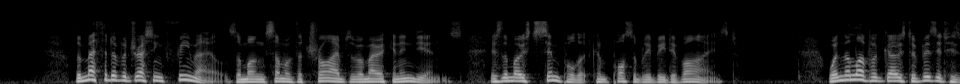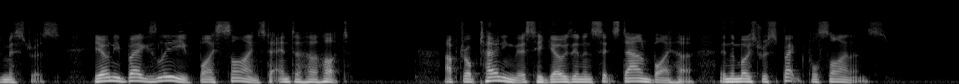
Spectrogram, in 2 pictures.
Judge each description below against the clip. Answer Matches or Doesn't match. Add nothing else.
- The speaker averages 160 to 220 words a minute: Matches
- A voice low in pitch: Matches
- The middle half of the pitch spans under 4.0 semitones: Doesn't match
